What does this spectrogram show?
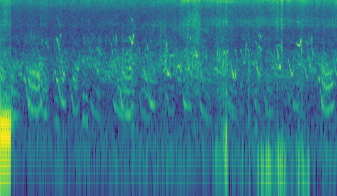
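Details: Several francolin chicks give soft, high, curved peeps and chirps in a steady overlapping chatter, with low thumps and handling noise in the background.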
